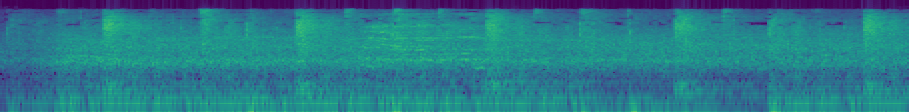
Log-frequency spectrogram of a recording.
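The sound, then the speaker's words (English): A large, excited concert crowd cheers in a steady, loud roar of mingled voices with bursts of shouting, sustained across the whole stretch over a low humming undertone. “Then a performance in front of a large, excited crowd.”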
